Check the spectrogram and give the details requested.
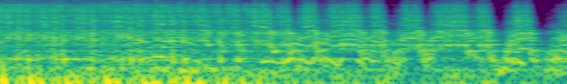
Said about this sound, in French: Bon, c'est quoi ? C'est la voiture volée qui a plus d'essence. Je croyais qu'il avait calé.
